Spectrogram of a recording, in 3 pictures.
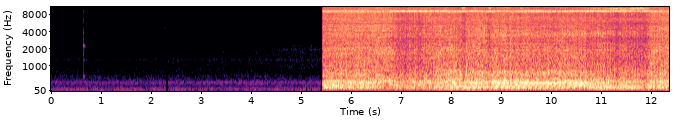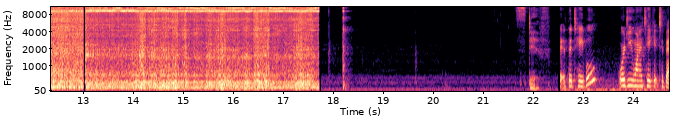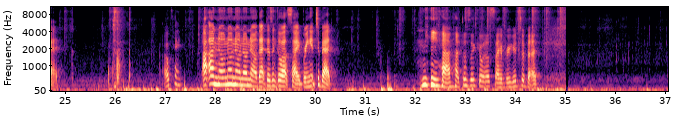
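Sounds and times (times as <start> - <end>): electric mixer whining: 5.4 - 17.8.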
